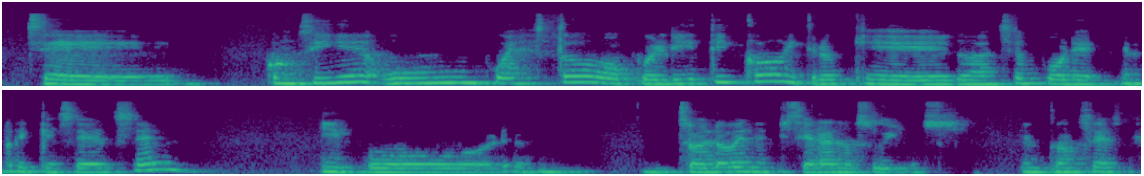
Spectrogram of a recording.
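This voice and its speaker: A woman from Ecuador, chatting as a podcast guest, laughing often and tossing in lively asides. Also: medium pitch, takes it slowly, slight background noise, low-quality recording. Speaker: guest scientist. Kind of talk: casual podcast chat.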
